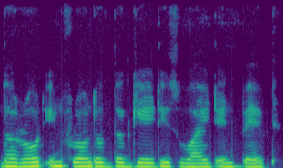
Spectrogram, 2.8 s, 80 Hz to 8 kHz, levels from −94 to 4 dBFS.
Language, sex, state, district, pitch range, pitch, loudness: English, female, Arunachal Pradesh, Lower Dibang Valley, 165-180 Hz, 175 Hz, -15 LUFS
